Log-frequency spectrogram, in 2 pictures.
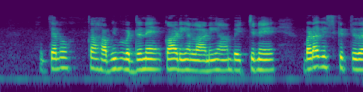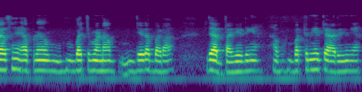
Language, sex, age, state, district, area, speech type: Dogri, female, 30-45, Jammu and Kashmir, Reasi, rural, spontaneous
